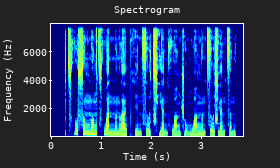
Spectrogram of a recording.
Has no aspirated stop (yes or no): no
